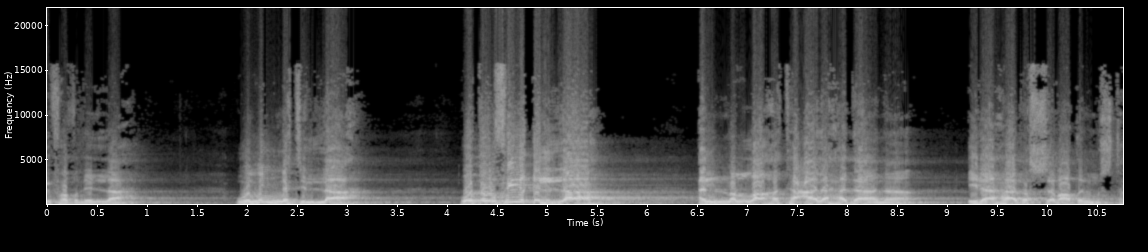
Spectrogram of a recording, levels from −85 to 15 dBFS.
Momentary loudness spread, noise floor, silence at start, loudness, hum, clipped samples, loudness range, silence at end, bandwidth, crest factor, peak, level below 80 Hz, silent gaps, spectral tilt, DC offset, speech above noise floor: 17 LU; -30 dBFS; 0 s; -5 LUFS; none; 10%; 2 LU; 0 s; over 20 kHz; 6 dB; 0 dBFS; -32 dBFS; none; -4.5 dB/octave; under 0.1%; 25 dB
